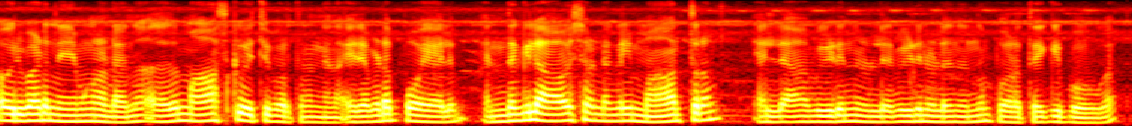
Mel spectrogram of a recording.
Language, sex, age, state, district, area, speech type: Malayalam, male, 18-30, Kerala, Kottayam, rural, spontaneous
